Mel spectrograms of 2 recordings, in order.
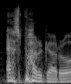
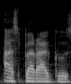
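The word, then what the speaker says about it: Espargaró: point behind francisco banya alice espargato uh espargato okay not asparagus sorry i'm so sorry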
